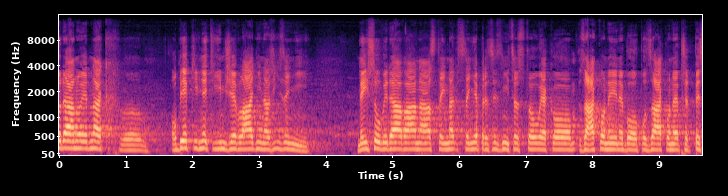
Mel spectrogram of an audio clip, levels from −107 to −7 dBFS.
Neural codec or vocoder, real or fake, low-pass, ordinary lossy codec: none; real; 14.4 kHz; AAC, 64 kbps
